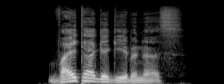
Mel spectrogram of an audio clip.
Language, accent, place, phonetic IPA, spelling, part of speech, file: German, Germany, Berlin, [ˈvaɪ̯tɐɡəˌɡeːbənəs], weitergegebenes, adjective, De-weitergegebenes.ogg
- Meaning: strong/mixed nominative/accusative neuter singular of weitergegeben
